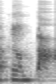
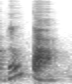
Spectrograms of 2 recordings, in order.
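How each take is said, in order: First: "cantar" with an exaggerated, audible final R; pronounced final R. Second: "cantar" ending on open stressed "tá", no R; dropped final R. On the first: Teacher showing what locals don't say, pronounced R. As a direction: sound out the R ending "cantar". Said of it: "a gente não fala cantar". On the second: Teacher showing everyday speech, dropped final R. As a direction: say "cantar" as "cantá". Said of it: "A gente fala cantar". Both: Shown as a demonstration.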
